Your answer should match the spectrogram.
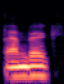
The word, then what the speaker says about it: Bamberg: How do you pronounce that? Yes, Bamberg.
